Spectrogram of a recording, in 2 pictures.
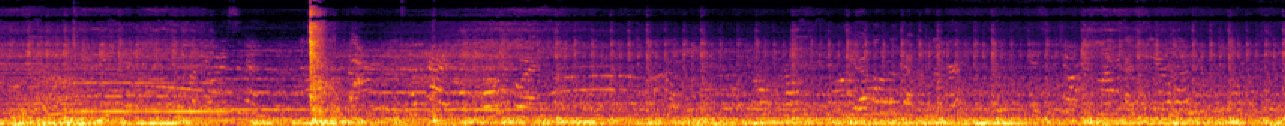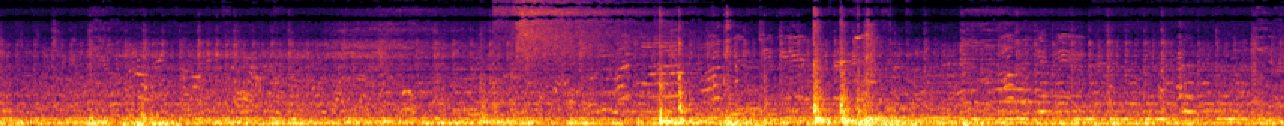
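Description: Amusement-ride ambience: background music with a steady low beat and people talking around the ride, with a sharp click about three seconds in and a brief hiss later on.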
